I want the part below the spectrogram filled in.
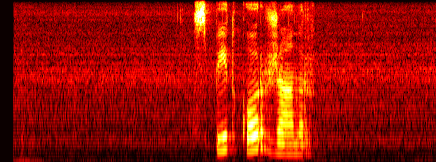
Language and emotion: Russian, neutral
